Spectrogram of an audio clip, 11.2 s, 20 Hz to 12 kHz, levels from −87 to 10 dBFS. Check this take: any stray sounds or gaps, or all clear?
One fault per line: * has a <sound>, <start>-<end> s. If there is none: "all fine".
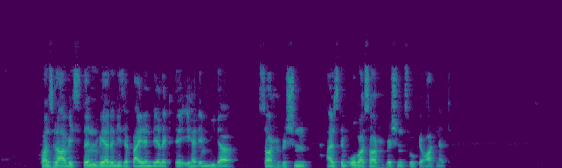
all fine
